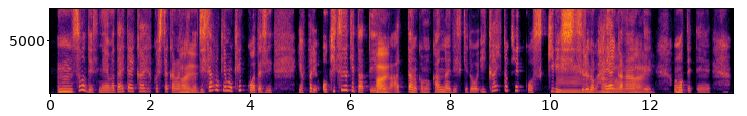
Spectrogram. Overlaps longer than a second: present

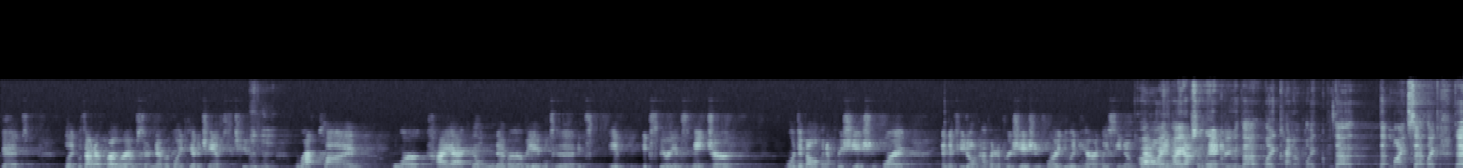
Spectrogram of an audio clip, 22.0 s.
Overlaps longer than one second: present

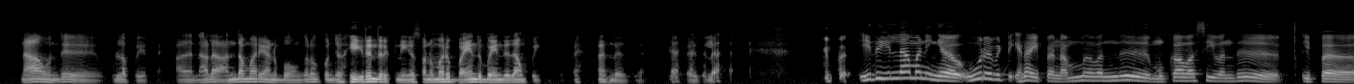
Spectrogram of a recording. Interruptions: none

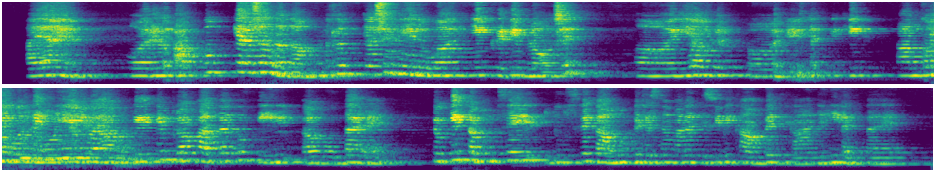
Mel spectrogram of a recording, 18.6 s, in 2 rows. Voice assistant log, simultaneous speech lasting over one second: present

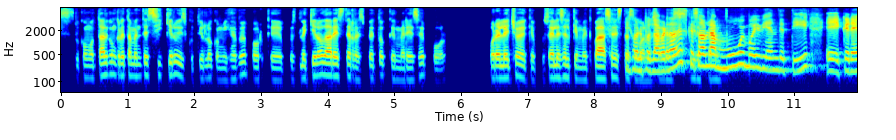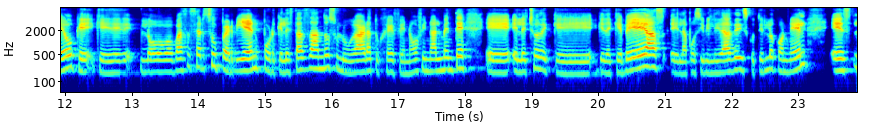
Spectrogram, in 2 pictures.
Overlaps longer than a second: present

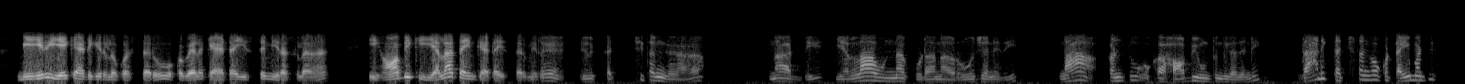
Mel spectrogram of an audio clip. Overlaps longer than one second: none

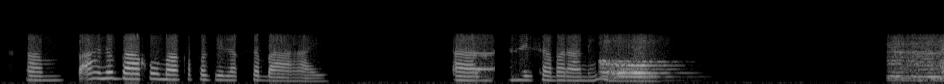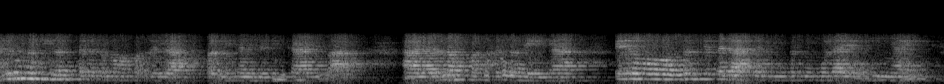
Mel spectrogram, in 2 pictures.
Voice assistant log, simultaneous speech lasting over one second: none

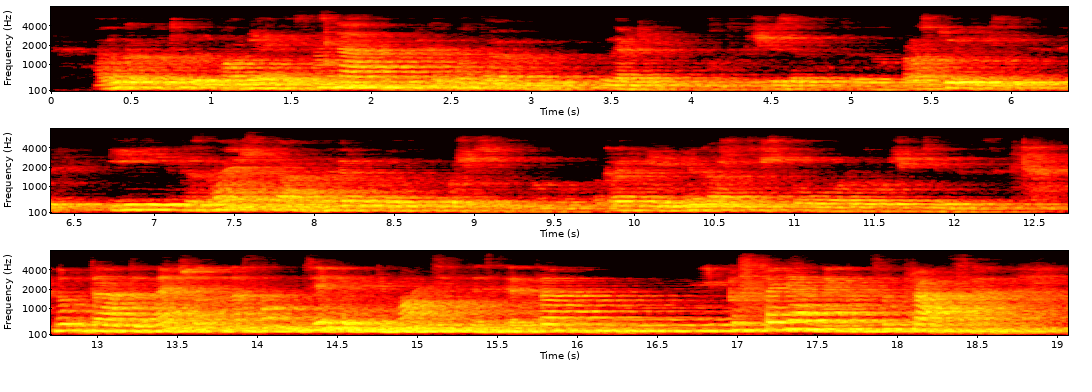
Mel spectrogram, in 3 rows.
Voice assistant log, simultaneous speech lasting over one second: none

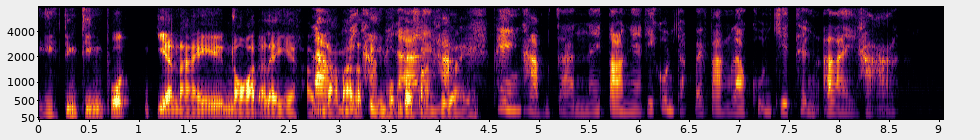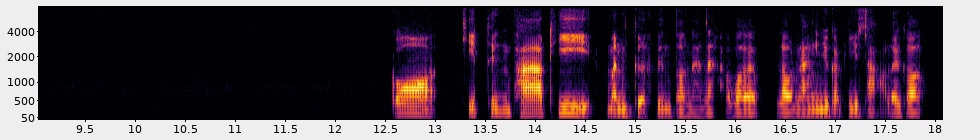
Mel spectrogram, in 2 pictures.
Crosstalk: present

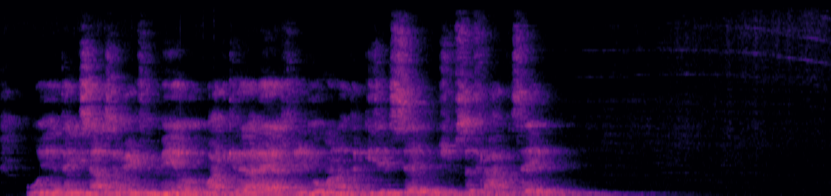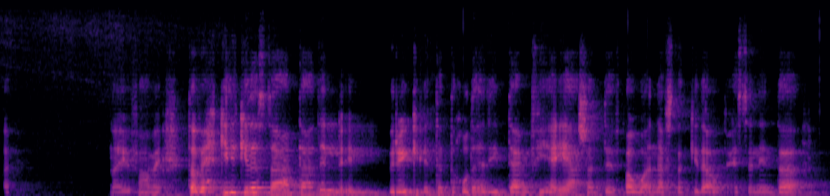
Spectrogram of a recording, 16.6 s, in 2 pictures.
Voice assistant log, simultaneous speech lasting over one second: none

